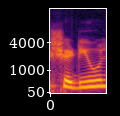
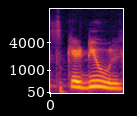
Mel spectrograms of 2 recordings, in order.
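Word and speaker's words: schedule: तो ये जो पूरा टेबल आपको दिख रहा है, ये table, that is demand शेड्यूल या डिमांड स्केड्यूल, जैसा भी आप प्रोनाउंस करते हैं, दोनों ही सही हैं।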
